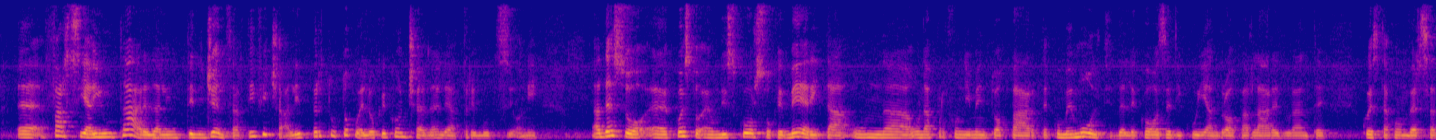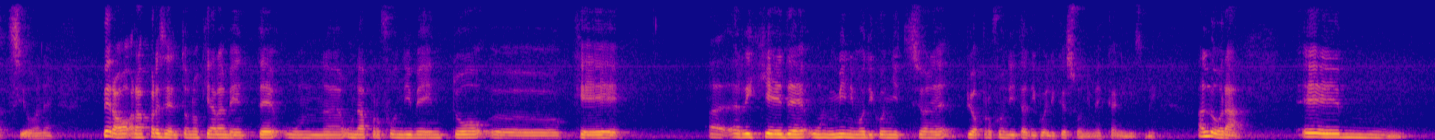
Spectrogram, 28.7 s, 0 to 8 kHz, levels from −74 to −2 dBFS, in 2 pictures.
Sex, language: female, Italian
